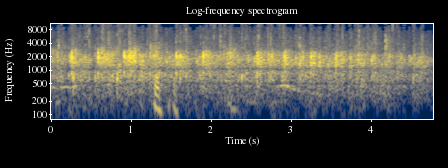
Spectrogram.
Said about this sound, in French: J'imagine euh, J'imagine que vous m'applaudissez à cause que j'ai trois enfants.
